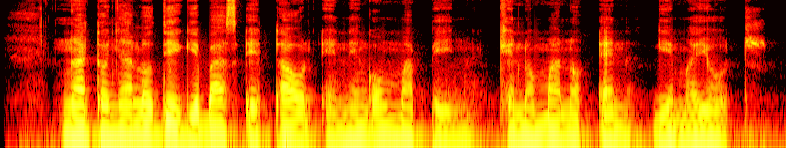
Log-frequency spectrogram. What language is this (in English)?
Luo (Kenya and Tanzania)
